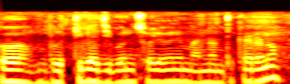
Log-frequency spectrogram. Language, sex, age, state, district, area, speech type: Odia, male, 18-30, Odisha, Jagatsinghpur, rural, spontaneous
